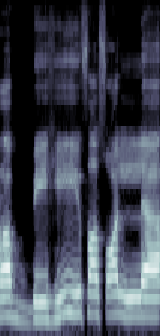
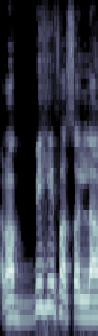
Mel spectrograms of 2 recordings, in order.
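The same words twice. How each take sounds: First: The vowel after h is drawn out long. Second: The vowel after h is kept short. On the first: The speaker calls it right. "ഇവിടെ ഒരു യാ പോലെ ഒരു നീട്ടം ഇട്ട് കൊടുത്തിട്ടുണ്ട്" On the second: The speaker calls it wrong. "എന്നല്ല"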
